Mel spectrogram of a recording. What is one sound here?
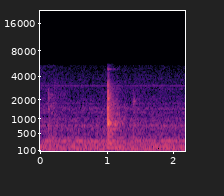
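A glass beaker clinks down onto a hard counter.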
